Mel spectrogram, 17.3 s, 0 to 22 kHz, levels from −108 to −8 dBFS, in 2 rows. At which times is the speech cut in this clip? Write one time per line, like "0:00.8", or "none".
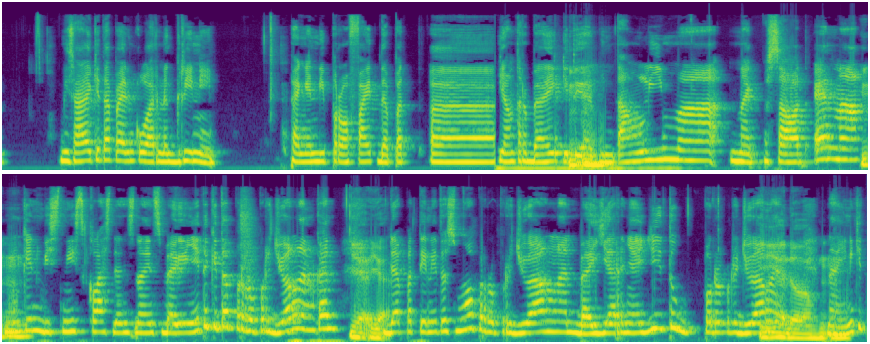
0:05.0

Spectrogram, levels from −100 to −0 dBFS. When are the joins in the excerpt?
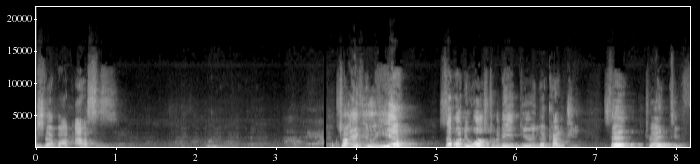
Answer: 0:03.6

